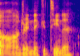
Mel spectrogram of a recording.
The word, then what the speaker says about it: Andre Nickatina: Andre Andre Arcatina? Oh, Andre Nickatina? Ar- Andre Nickatina.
